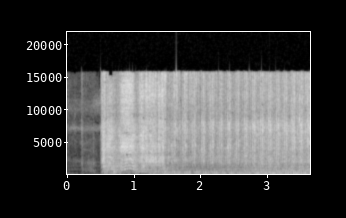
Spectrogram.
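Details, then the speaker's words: Toyota 5K engine in a Lite Ace: cranks, catches and idles with an uneven, stumbling beat, misfiring on the number four cylinder due to leaking compression; before a compression test. "Yan. Nakita niyong palyado 'di ba?"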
